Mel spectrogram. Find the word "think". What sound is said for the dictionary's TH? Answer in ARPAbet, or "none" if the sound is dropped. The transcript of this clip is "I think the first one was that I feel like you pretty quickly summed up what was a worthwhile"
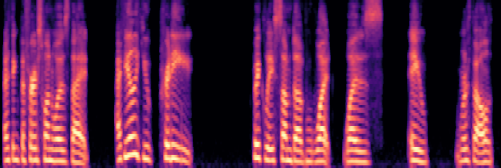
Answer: TH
